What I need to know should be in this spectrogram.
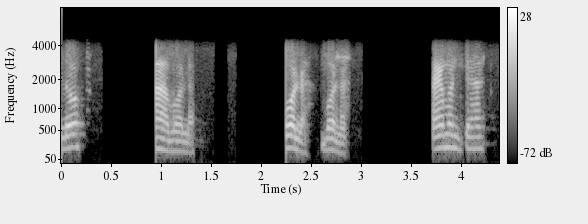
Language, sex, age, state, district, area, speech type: Marathi, female, 60+, Maharashtra, Osmanabad, rural, conversation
